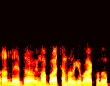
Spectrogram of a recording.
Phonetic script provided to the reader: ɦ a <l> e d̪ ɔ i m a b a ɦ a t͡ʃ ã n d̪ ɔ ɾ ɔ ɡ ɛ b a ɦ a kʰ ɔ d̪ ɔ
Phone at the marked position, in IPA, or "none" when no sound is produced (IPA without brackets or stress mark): l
